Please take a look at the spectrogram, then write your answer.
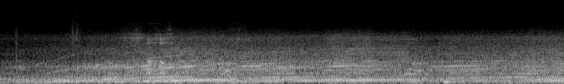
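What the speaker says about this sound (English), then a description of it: "let me do a quick little 0 to 60 time here. Quick little acceleration." A 2016 Audi A4 accelerates hard from 0 to 60 in dynamic mode, engine note climbing and swelling steadily, heard from inside the cabin with no talk.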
